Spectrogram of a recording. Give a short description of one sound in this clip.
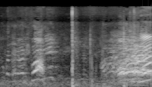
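A volleyball is spiked with a sharp slap.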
